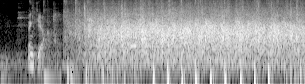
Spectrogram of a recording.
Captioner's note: applause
